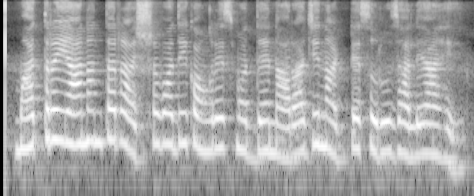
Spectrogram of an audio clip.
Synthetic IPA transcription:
mat̪ɾəjanənt̪əɾːaʂʈɾəʋad̪iːkɔ̃ŋɡɾesməd̪ʱːjenaɾad͡ʑiːnaʈːesuɾuːd͡zʱaleaɦe

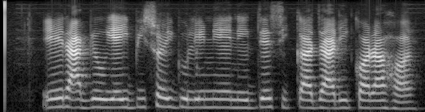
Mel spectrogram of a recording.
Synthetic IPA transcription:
eɾaɡeoejbiʃɔeɡulinieniɾd̪eʃikad͡ʑaɾikɔɾaɦɔe

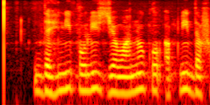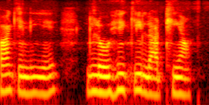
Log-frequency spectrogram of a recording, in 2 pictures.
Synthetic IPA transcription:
d̪ɛɦlipoːliːsd͡ʒɐʋaːnõkoʔɐpnid̪ɐfakelie | ɡloːɦekilaːʈʰijãː

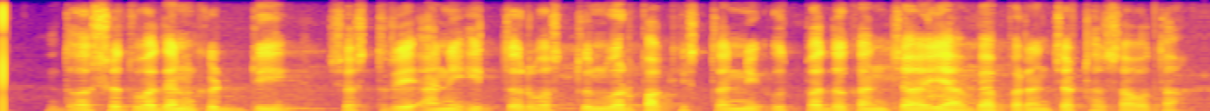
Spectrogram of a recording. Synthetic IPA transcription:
d̪əɾɕət̪ʋad̪jaŋkəɖːiːɕəst̪ɾeʔaɽ̃iʔit̪ːəɾʋəst̪unʋəɾpakist̪aniːʔut̪̚pad̪əkaɲt͡ɕjajaʋjapaɾaɲt͡ɕjaʈʰəsaɦot̪a

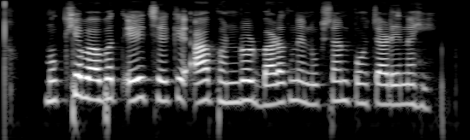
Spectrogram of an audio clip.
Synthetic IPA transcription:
mʊkʰjəbabət̪et͡ʃʰekeʔapɦənɾoɽ̚baɭəknenʊksanpəɦʊ̃t͡ʃaɽenəɦĩ

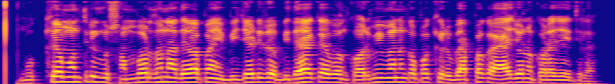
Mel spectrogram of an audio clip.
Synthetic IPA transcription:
mukʰːjɔmɔnt̪ɾiŋkusɔmbɔɾd̪ʱɔnad̪ebapaĩbid͡ʒɔɽiɾɔbid̪ʱajɔkɔebɔŋkɔɾmimanɔŋkɔpɔkʰːjɔɾubjapɔkɔajod͡ʒɔnɔkɔɾad͡ʒajt̪ʰila̰

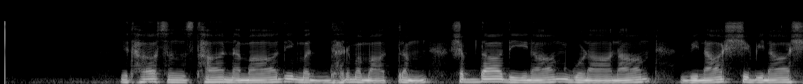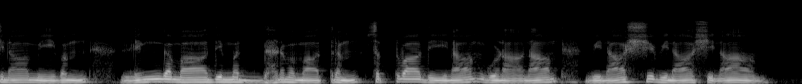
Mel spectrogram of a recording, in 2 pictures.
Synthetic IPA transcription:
jɐt̪ʰaːsɐ̃nst̪ʰaːnɐmaːd̪imɐd̪̚d̪ʱːɐɾmɐmaːt̪ɾɐmʃɐb̚d̪aːd̪iːnaːmɡuɳaːnaːm | ʋinaːʃjɐʋinaːʃinaːmeːʋɐm | liŋɡɐmaːd̪imɐd̪d̪ʱːɐɾmɐmaːt̪ɾɐmsɐt̪ʋaːd̪iːnaːmɡuɳaːnaːmʋinaːʃjɐʋinaːʃinaːm

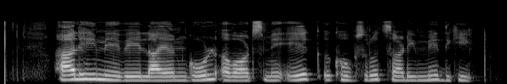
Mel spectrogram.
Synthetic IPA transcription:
haːlɦimẽʋelaːjənɡoːlɖɐʋaːɾɖsmẽʔeːkʰːuːbsuːɾət̪ʰsaːɽimẽd̪ɪkʰiː

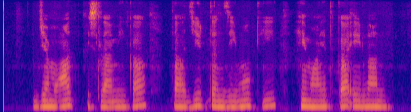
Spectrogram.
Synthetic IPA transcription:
d͡ʒɐmaːt̪ɪslaːmika | t̪aːd͡ʒiːɾt̪ɐnziːmõki | hɪmaːjət̪kaʔɛːlaːn

